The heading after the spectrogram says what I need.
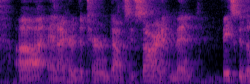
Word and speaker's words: Datsusara: And so it's Datsusara, hard to pronounce. The first time even Joe Rogan mentioned us, I think he said Datsusara.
